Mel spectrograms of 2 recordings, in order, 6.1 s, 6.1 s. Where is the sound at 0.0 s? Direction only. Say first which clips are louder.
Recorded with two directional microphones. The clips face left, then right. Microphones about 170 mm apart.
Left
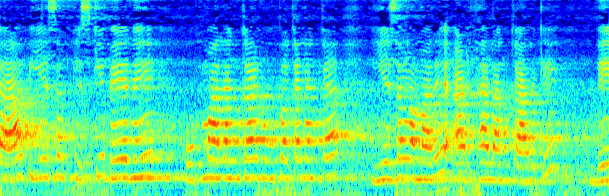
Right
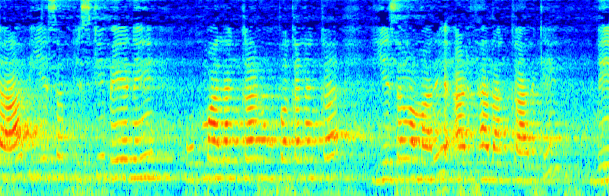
Left 1 dB; 20° left (ahead or behind).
